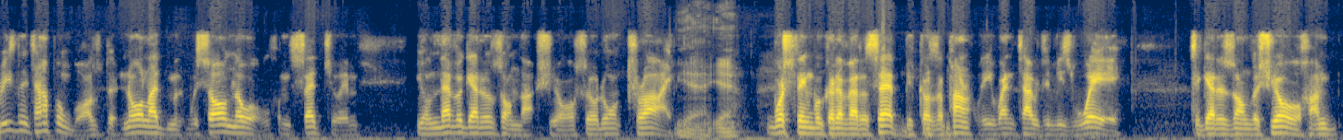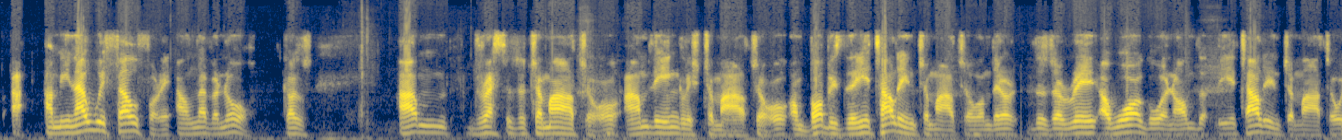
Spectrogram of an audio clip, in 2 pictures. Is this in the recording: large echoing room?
no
